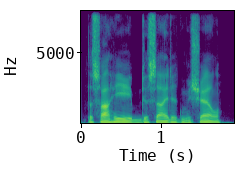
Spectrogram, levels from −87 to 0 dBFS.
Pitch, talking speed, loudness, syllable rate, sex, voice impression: 90 Hz, 125 wpm, -18 LUFS, 5.6 syllables/s, male, masculine, adult-like, tensed, slightly dark, fluent, intellectual, calm, reassuring, wild, modest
